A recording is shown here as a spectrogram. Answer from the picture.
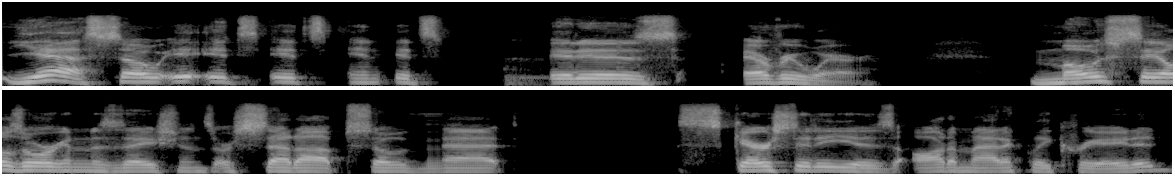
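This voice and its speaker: Recorded with a dry, close sound and no echo, a man speaks fairly slowly in a fairly high voice with ordinary pitch variation. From US South, North Louisiana. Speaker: sales executive and pastor. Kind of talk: interview conversation.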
